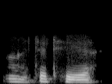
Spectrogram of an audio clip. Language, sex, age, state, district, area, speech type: Kashmiri, male, 30-45, Jammu and Kashmir, Pulwama, urban, conversation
